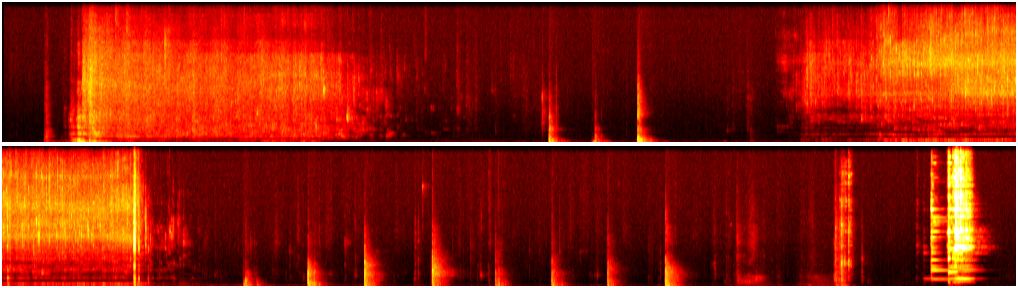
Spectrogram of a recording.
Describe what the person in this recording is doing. flushed the toilet, walked over to the sink, washed my hands and walked out of the bathroom.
